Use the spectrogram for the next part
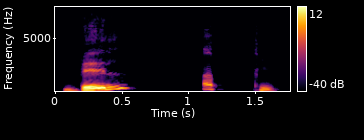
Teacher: So it's bil haqqi. So make the qaf stronger. It's double. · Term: shaddah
